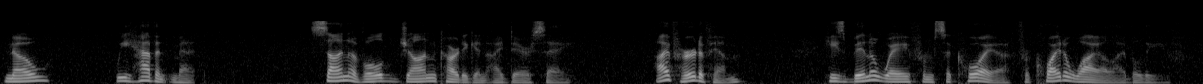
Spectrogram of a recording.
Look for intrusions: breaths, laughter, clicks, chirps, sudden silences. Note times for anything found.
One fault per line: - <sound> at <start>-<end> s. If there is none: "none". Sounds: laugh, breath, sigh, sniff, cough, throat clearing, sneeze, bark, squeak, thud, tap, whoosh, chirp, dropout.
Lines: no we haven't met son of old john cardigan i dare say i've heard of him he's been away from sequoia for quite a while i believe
none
